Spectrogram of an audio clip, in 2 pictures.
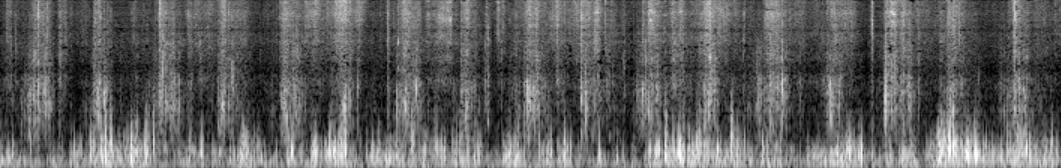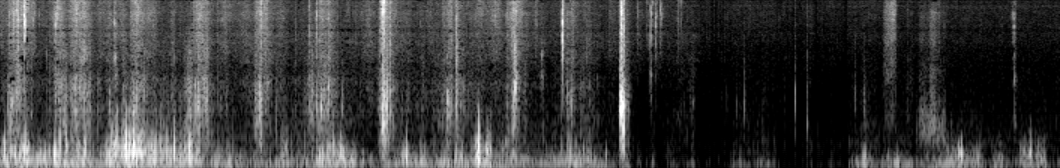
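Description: Footsteps walk on a concrete path outdoors.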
